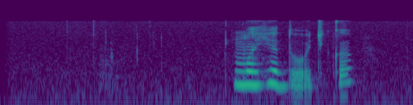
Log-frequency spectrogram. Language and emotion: Russian, sad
